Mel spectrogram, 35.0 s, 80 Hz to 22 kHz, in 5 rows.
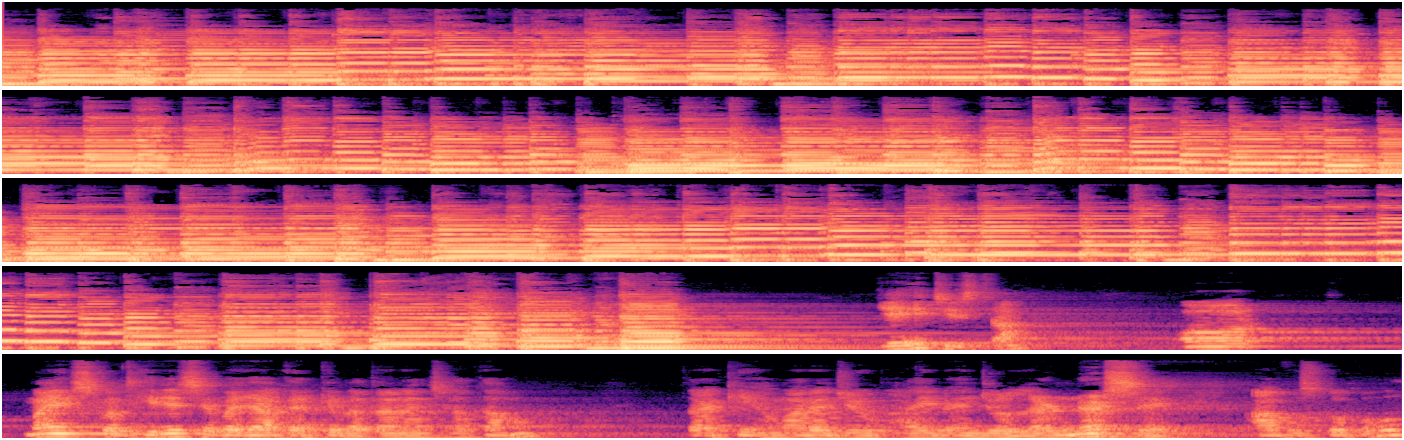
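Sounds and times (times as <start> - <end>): acoustic guitar: 0.0 - 30.0, 31.9 - 34.9.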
